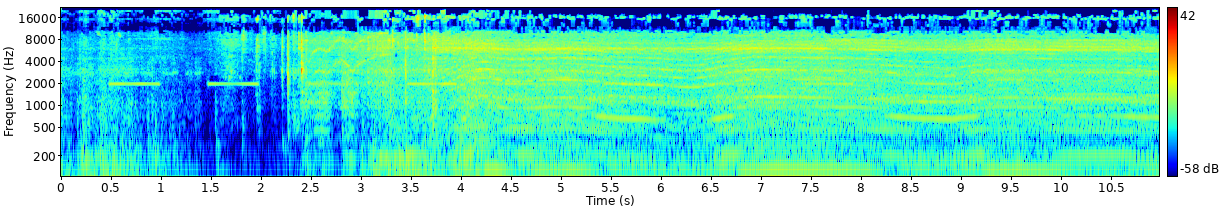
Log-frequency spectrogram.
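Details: 2007 Subaru Forester 2.5XS in extreme cold: long cranking, then the engine catches and revs unevenly before settling into a rough, hunting idle; a cold hard start.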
